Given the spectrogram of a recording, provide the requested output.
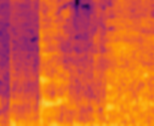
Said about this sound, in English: And then … responds with an almighty belch.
